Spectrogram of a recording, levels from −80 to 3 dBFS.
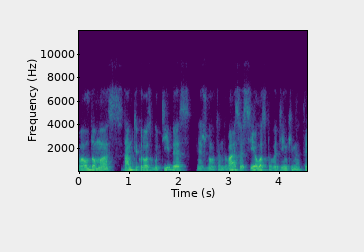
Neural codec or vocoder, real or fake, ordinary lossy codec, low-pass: none; real; Opus, 16 kbps; 7.2 kHz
